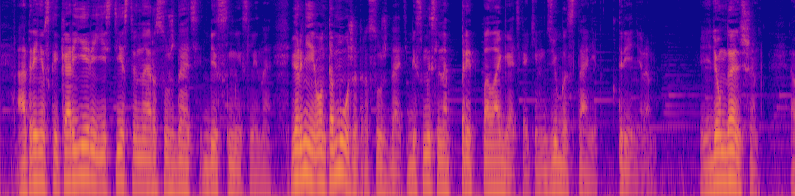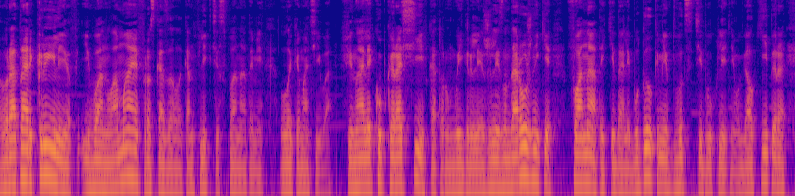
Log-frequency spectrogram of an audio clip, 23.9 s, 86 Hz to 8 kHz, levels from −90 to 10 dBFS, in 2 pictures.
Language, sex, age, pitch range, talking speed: Russian, male, 20-39, 85-115 Hz, 105 wpm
